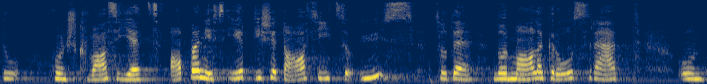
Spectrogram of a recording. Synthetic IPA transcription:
d̥uː | χʊnʃkʰvɑːsijɛt͡sʔɑb̥ənɪsɪɾdiʃəd̥aːsiːt͡sʊʔyːst͡sʊdənɔɾmɑːləɡ̥ɾoːsɾaːt | ʊnt

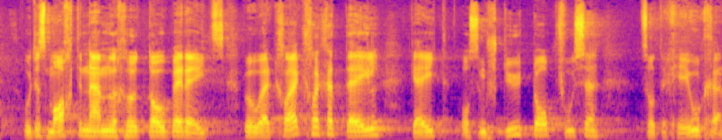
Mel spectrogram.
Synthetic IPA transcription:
udɑsmɑχtəɾnæmləχhɵtːoʊbɛɾɛɪt͡s | ʋɵwæɾkχlɛkləχətɛɪlɡ̥ɛɪtʊsəmʃtyːɾtɔpfusə | t͡sʊd̥̪əχɪlχə

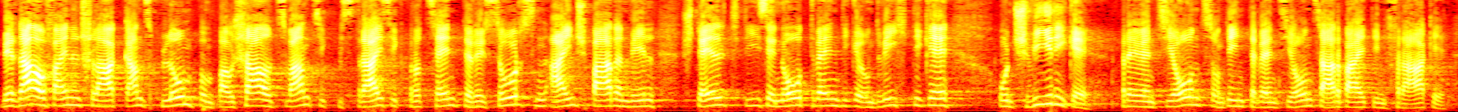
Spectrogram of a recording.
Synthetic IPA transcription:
veːɐdaːaʊfaɪnənʃlaːɡ̚ɡ̥ant͡splʊmpʊnt̚pʰaʊʃaːlt͡sv̥ant͡sɪçb̥ɪsd̥ʁaɪsɪçpʁ̥ot͡sɛnt̚d̥əʁɛsʊɾsn̩ʔaɪnʃpaːʁənvɪlʃtɛltd̥iːzənoːtvɛndɪɡəʊntvɪçtɪɡə | ʊntʃviːʁɪɡə | pʁ̥ɛvɛnt͡sjoːnsʊndɪntəɾvɛnt͡sjoːnsa̰ɾbaɪtɪnfʁa̰ːɡ̥ə̰

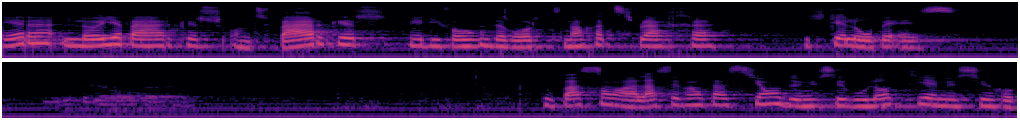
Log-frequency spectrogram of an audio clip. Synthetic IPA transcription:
ɛːɾəlœʏəbæɾɡəɾʊ̰ntb̥æɾɡəɾmiːdifɔlɡən̩dəvɔɾtnɑχət͡spɾɛχə | ɪçɡ̥eloːbəʔɛs | nupasɔ̃alasemɑ̃t̪asjɔ̃ːd̪əmysjøɡulɔt̪iɛmøsjøʁo

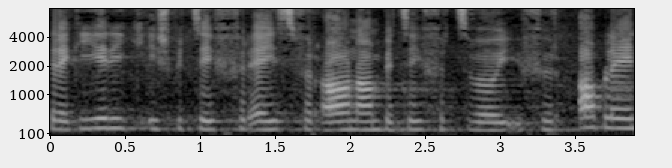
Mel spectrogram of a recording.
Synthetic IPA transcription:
ɾɛɡ̥iəɾiɡɪʃb̥et͡sɪfəɾɛɪsfyɾʔɑːnɑːməbet͡sɪfəɾt͡svœjfyɾʔɑbleː

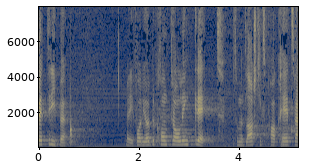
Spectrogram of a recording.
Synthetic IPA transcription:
ɛt̪ɾib̥ə | mɪɾhɛjfoːɾjoʏbəɾkʰχɔnt̪ɾɔlːɪŋkɾɛt | t͡sʊmɛnt̪lɑʃtikspʰɑkʰeːt̚t͡ssʋæ

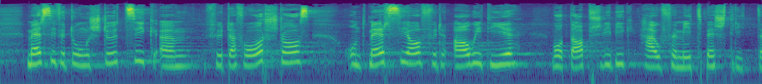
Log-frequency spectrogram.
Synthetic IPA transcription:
mɛɾsifʏrtʊŋəʃtʉt͡sikɛmfʏɾd̥æfɔːɾʃtɔːs | ʔʊndmɛɾsiɔfʏɾʔɑwid̥iə | ʋɔt̪ɑpʃɾiːbikhæʊfəmɪtb̥ɛʃtrit̪ːə

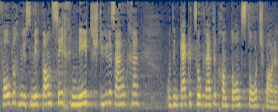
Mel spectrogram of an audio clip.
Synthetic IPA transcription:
fɔlɡləχmyəsəmiːɾɡɑnt͡ssɪχəɾnɪdʃtyːɾəsæŋkχə | ʊndɪmɡɛɡ̥ət͡suːɡnɛdəɾkʰɑnt̪oːnt͡stɔːʃpɑɾə

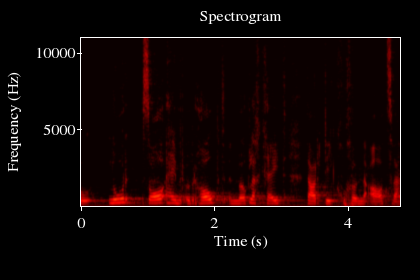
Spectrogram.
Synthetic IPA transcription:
nʊɾsoːhɛɪməɾybəɾɦɔʊptənmœɡ̥lɪχkʰɛɪt | d̥ɑrtɪkʰl̩χœnːə̰ʔɑːt͡sʋæ

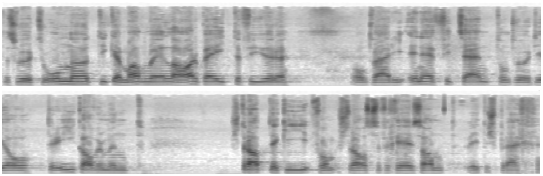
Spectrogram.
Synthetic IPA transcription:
d̥ɑsʋʏd̥̚t͡suʊnːøːt̪iɡ̥əmɑnuɛlːəɑːɾbɛɪtəfyːəɾə | ʊ̰ndʋæːɾiʔɪnɛfit͡sjɛntʊndʋøːɾd̥ioːd̥əɾiːɡɔvəɾmənt | ʃtrɑt̪ɛɡiːfɔmʃtɾɑːsəfəɾχeːɾsɑmtʋɪd̥̪əʃpɾæχːə

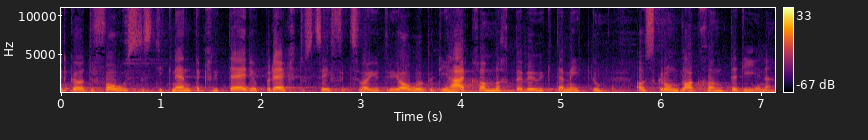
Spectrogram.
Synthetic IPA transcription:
ɪːɾɡøːd̪əɾfoːuːsd̥ɑsd̥iknɛntəkχɾiteːɾiəpɾɔjɛkχtust͡sɪfəɾt͡sʋœjud̥̪ɾiːɔwʏbəɾd̥iɦɛːɾkʰœmləχb̥ɛʋɪwɪktəmɪt̪l̩ | ʔɑ̰lsɡ̥ɾʊndlɑːkχœntədiənə

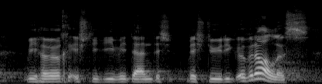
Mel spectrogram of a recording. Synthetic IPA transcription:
viɦøːχɪ̰ʃd̥idividɛndəb̥ɛʃtyːɾiɡʏbəɾɑləs

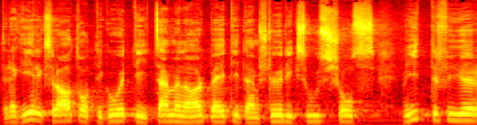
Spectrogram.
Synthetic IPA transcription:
d̥ərːɛɡiəɾiksraːtʋɔt̪d̥iɡuətit͡sæmənɑːɾbɛɪtidɛmʃtyːɾiksuːsʃʊs | ʋit̪əɾfyːəɾə

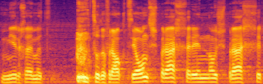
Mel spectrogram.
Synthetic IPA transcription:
miːɾχœmə | t͡sʊdəfɾɑkt͡sjoːnsʃpɾæχəɾɪnoʃpɾæχːəɾ

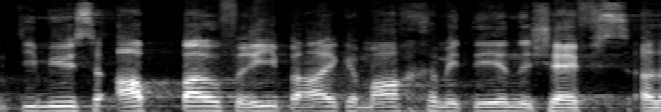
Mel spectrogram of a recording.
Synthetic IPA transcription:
ʊnt̚d̥iːmysəʔɑpb̥aʊfʁiːbaɪɡ̥əmɑχəmɪt̚deːʁnəʃɛfsɑ̰

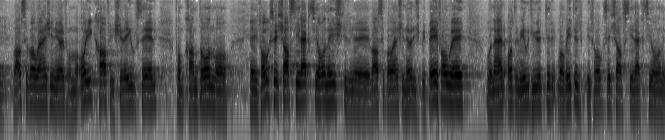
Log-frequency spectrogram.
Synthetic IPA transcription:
ʋɑsəɾbawænʃɛnjøːɾfɔmɔikʰɑfɪʃɾeɪufseːəɾ | fɔmkʰɑnt̪oːnʋɔ | ɛɾfɔlksʋɪɾtʃɑftsd̥iɾækt͡sjoːnɪʃd̥əɾʋɑsəɾbaʊænʃɛnjøːɾɪʃb̥ɪbeːfɔʊeː | ʊnæːɾɔd̪əɾʋɪlthyətəɾʋoʋɪdəɾb̥ɪfɔlksʋɪɾtt͡ʃʃɑft͡ssd̥iɾækt͡sjoːn

